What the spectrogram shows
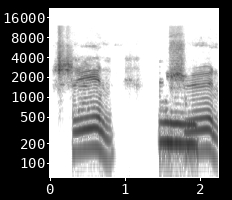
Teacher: জিভের মাঝখানটা উপরের তালুতে লাগান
